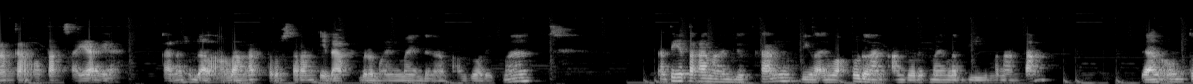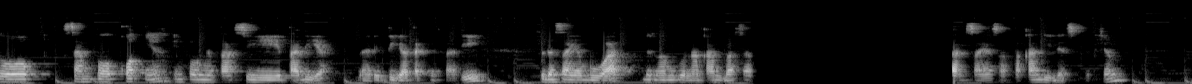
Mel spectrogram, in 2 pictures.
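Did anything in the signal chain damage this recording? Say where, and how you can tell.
Yes. At 19.43 s the network stage likely suffered a long dropout: about 2 s of audio never arrived. The receiver stretched the last sound into a brief fading buzz or hiss, then held near-silence for about 1.9 s until 21.47 s, resuming without the lost stretch.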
